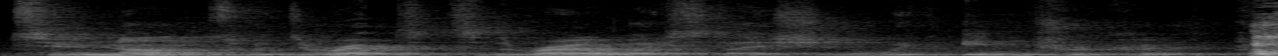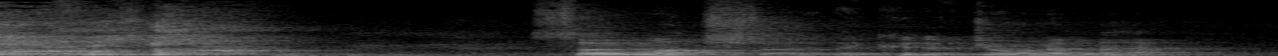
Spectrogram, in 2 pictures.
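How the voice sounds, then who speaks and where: A man reading a short story aloud in a measured, wry storytelling manner, live in a theatre. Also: on the high side, expressive. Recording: echoey theatre hall, distant mic, faint noise.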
